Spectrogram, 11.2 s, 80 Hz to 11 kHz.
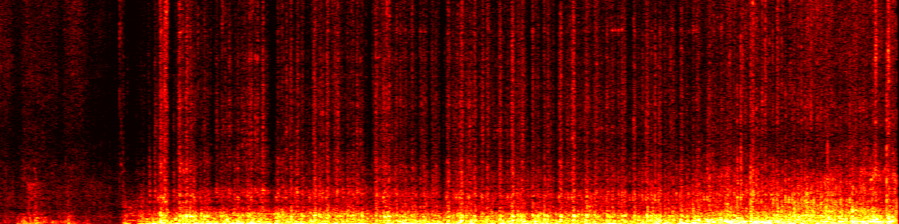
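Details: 1981 VW Rabbit pickup, 1.6 naturally aspirated diesel, after reman injection pump, cleaned tank pickup filter and timing checked: starts readily but idles lumpy with irregular knocking, rattles the cabin and smokes white; cause still unknown.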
